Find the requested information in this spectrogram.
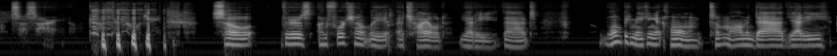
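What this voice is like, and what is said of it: Lowered voice, close to mic. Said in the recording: “talk in a lower voice ... You're talking in a lower voice, but you're closer to the mic, so it's actually a louder. You sound louder.”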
